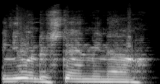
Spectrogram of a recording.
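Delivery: talking into a long tunnel; tin can phone. Acted. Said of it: "it sounds like you're talking into a, a can or something".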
